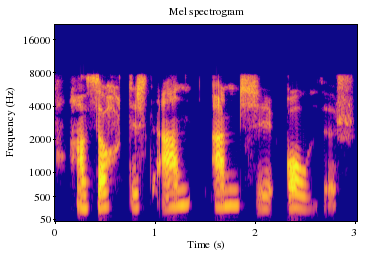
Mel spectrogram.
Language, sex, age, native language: Icelandic, female, 6, Icelandic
